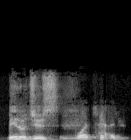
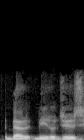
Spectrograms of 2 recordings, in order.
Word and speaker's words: Betelgeuse: Yeah, Betelgeuse.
